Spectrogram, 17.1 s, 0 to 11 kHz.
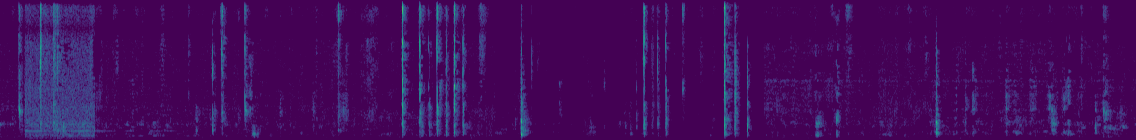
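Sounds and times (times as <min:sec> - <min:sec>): sharp clicks and taps: 0:09.5 - 0:11.4.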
